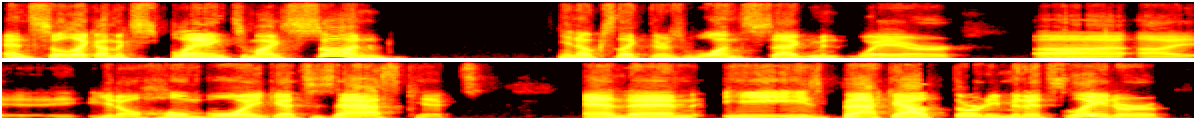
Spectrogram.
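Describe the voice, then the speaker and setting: A middle-aged man hosts a casual wrestling show. His voice sits high and bright, and he rambles cheerfully, doubling back on his words. The sound is dry, with no room around it. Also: a little slow, no echo. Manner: chatty, repeats words when restarting. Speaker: podcast host.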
